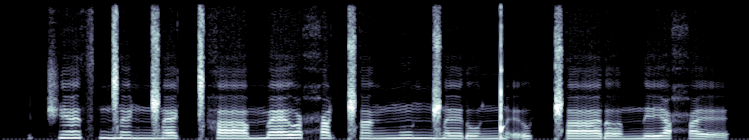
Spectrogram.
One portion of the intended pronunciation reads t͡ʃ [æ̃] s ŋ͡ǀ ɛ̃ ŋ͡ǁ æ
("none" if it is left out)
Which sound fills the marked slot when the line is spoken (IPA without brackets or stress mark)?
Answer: æ̃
